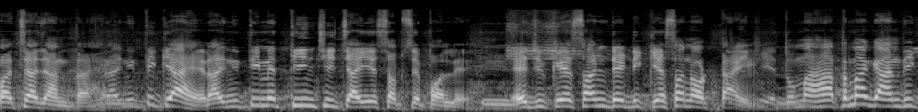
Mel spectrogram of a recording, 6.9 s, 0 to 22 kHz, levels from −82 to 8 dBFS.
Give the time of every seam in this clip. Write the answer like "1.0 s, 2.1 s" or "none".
1.0 s, 5.8 s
